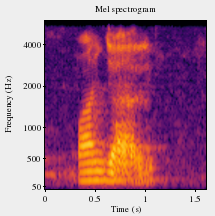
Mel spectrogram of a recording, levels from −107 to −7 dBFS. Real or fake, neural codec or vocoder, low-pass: fake; vocoder, 22.05 kHz, 80 mel bands, HiFi-GAN; 5.4 kHz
